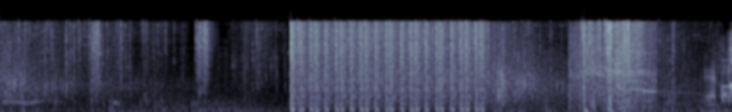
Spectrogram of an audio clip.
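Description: AK rifle gunfire in a first-person shooter game, a sudden loud burst of rapid shots lasting about two seconds, followed by scattered single shots and game sounds.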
